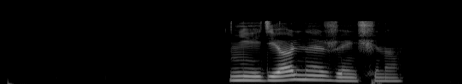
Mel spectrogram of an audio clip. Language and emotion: Russian, neutral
